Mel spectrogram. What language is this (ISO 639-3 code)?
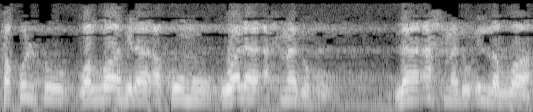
ara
